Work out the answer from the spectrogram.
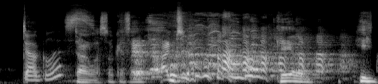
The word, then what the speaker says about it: Douglass: It is with two S's, which is unique. It's not the French version.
